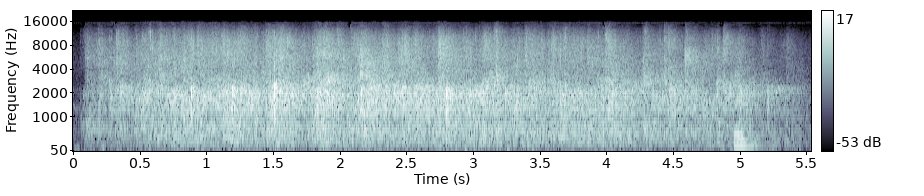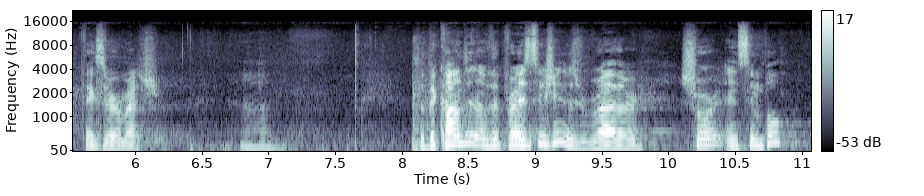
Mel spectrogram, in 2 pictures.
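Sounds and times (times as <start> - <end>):
audience applause: 0.0 - 5.6
speech: 5.0 - 7.2, 8.1 - 11.0.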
